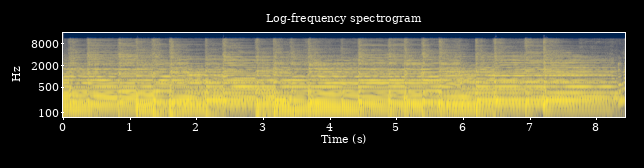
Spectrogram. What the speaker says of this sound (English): hammer into that 3rd string at the 2nd fret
